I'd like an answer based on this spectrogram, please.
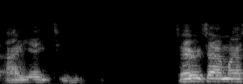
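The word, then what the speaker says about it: Ayiti: call it hey because that's not the correct pronunciation of the name it's I-80 so every time I say Haiti I hear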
